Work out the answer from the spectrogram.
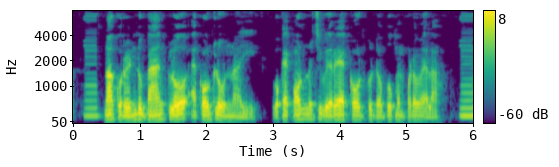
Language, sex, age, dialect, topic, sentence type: Telugu, male, 31-35, Utterandhra, banking, question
